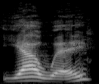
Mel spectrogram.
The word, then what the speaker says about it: Yahweh: would say in English most commonly it is pronounced Yahweh but the Hebrew letters is Yoda hey valve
